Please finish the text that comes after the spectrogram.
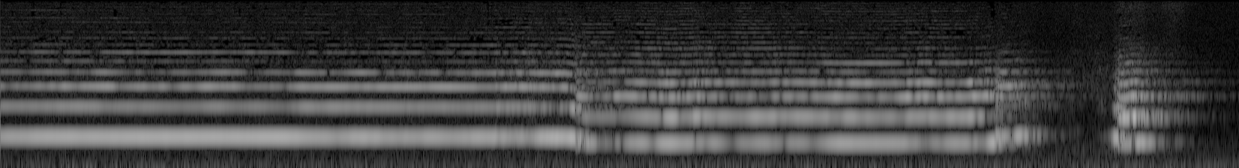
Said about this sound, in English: would you bring your shofar up here, and would you just show us what that last trumpet call, it's going to be held out long and loud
